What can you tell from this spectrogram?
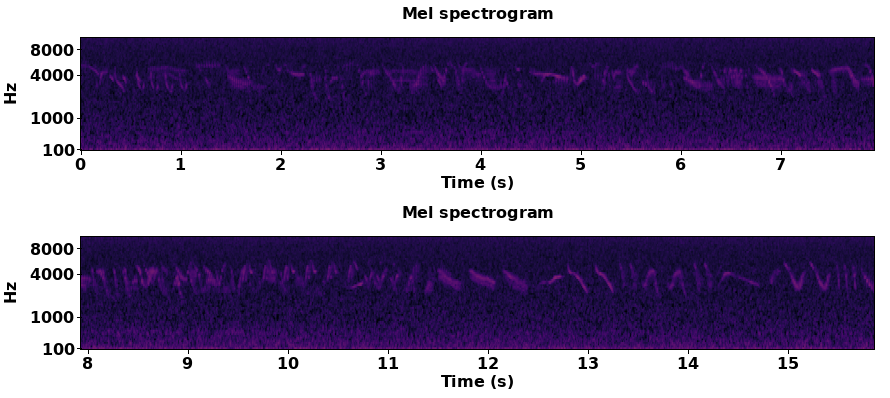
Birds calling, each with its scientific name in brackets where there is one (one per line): Eurasian Skylark (Alauda arvensis)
